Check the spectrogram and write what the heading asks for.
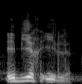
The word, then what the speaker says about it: Ebih-Il: Ainsi, N et T, lorsqu'ils sont ensemble, peuvent se lire Ebir, et pas nécessairement syllabiquement NT. Le signe il est en revanche syllabique, c'est-à-dire qu'il se lit pour sa valeur phonétique, donc il. Le nom de l'individu représenté donne alors Ebir-il.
